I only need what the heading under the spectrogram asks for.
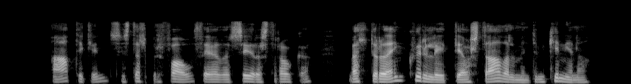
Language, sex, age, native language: Icelandic, male, 20-29, Icelandic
